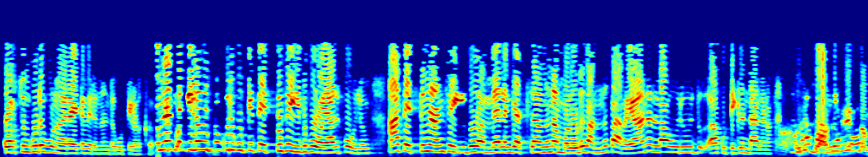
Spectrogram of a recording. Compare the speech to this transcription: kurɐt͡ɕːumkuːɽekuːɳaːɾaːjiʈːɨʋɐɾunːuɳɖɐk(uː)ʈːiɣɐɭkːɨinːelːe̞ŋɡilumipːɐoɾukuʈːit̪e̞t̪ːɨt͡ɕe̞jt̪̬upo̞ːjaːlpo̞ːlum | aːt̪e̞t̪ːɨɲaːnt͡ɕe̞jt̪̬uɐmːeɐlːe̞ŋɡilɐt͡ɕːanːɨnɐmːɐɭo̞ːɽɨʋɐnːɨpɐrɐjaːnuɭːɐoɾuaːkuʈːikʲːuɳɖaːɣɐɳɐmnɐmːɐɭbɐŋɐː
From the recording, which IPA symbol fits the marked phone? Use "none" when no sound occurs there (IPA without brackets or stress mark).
u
